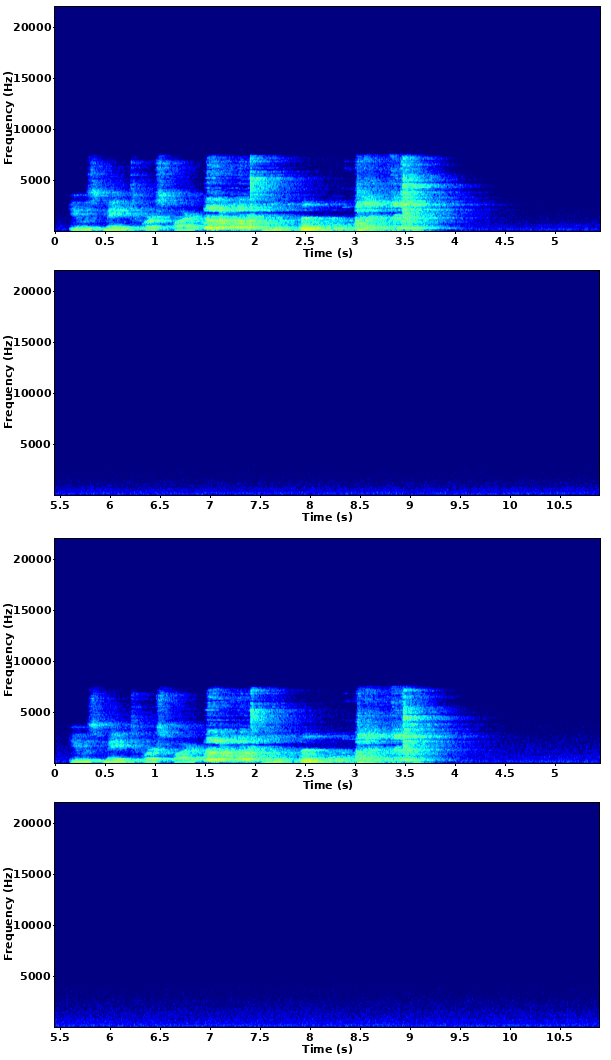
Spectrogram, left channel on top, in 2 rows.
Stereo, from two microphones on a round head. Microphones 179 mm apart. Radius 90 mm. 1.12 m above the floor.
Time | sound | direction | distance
0.1 | a man speaking | 50° left (ahead or behind) | 1.7 m
1.5 | writing | 25° left (ahead or behind) | 0.7 m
